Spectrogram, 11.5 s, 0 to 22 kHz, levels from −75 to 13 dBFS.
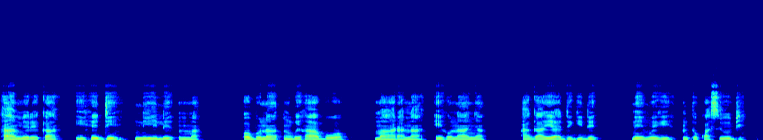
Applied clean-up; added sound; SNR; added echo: none; none; none; none.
